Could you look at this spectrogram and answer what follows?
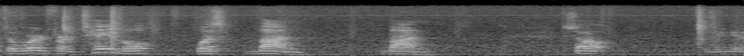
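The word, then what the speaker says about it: bàn: So the misunderstanding was his voice was going up, ban, and that has a different meaning altogether. So if someone is trying to teach you Vietnamese, don't ask them if you're saying it correctly by making your voice go up. If they say, repeat after me, ban, say, ban. Cái này ban. This is a table.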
